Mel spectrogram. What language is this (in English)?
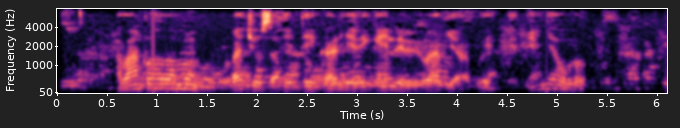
Ganda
